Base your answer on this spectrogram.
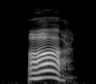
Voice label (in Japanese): "ああ", ASMR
